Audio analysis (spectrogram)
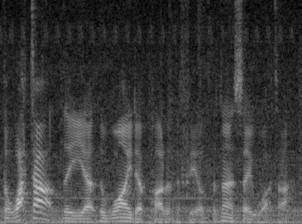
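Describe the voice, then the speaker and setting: A man who grew up in England chats casually with viewers while streaming a game, his low-leaning voice very fast against a noisy background. He's relaxed and chatty, answering chat as he plays.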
